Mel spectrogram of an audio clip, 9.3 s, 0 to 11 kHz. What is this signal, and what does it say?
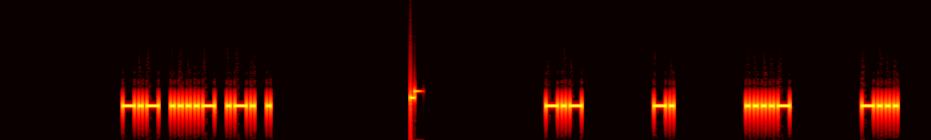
Morse code, heard as a keyed tone, about 30 wpm, spaced as for 15 wpm, 700 Hz. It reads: K4RE KN4B
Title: USA Call Signs - 6x Character Spacing - 30wpm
